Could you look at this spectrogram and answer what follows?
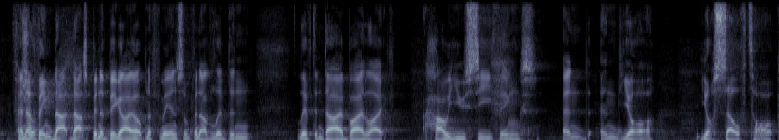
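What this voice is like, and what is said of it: Leeds accent. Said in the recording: “my own Leeds accent”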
